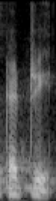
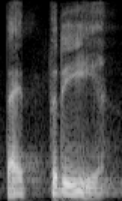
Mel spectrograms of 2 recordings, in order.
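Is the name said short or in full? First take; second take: short; full. First: The name is clipped to two syllables. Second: The name is said with all four syllables. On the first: The speaker calls it wrong. "Don't say Tatri" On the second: The speaker calls it right. "It is Taittiriya, not Tatri"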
